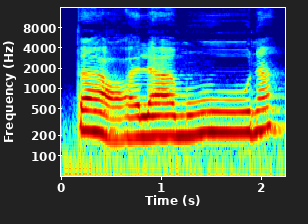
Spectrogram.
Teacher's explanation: عین کو دیکھیں وسط حلق سے نکالنا ہے آپ نے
